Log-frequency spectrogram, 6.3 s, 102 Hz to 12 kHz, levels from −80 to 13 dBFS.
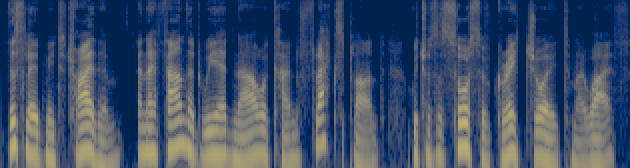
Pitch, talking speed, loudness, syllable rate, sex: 140 Hz, 265 wpm, -21 LUFS, 5.0 syllables/s, male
